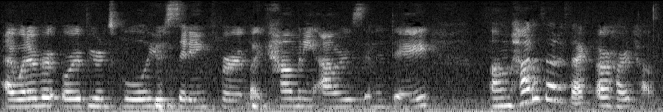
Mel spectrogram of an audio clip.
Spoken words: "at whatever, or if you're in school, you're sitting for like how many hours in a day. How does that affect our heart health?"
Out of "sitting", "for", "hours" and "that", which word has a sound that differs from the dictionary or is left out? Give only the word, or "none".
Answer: none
